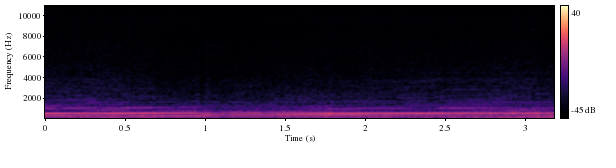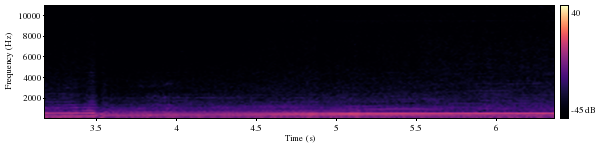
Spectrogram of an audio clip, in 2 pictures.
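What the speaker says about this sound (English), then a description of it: "Little brake, turn first, now accelerate." A Ferrari 458 Italia on track, its engine droning loud and near with steady rising pitch, a brief dip at a gear change, then climbing again under continuous throttle.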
